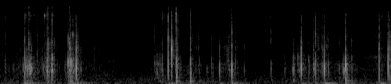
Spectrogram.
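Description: Fingernails tap and scratch the top of a small striped glossy vinyl zippered pouch, with some crinkling squeezes mixed in. Bursts of sharp, bright taps and crinkly scrapes come in clusters over a quiet background, each dying away almost instantly.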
